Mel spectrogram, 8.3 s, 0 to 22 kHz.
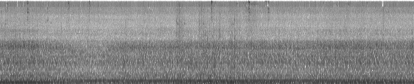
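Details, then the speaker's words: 1995 Chevy 3/4-ton 6.5 turbo diesel with rebuilt DB2 (DB2831-4911) injection pump, driving on road: low drone swelling and sagging unevenly, hunting surge never settling; was worse before set-screw adjustment, cause unresolved. "Hear how unstable it is? So before I adjusted that set screw, that was way worse."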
